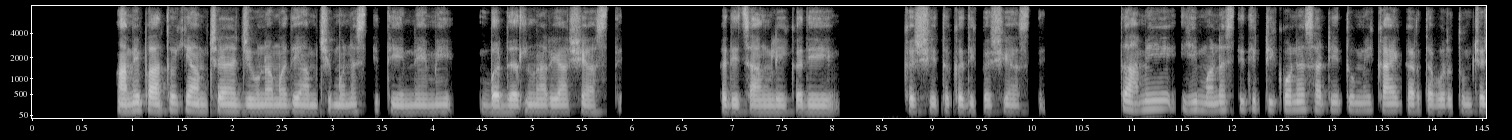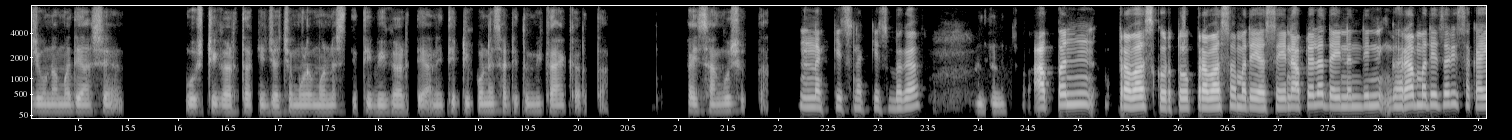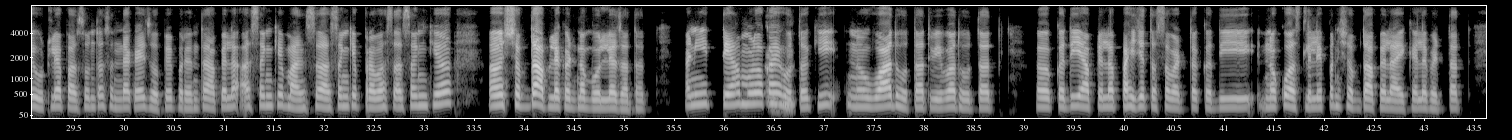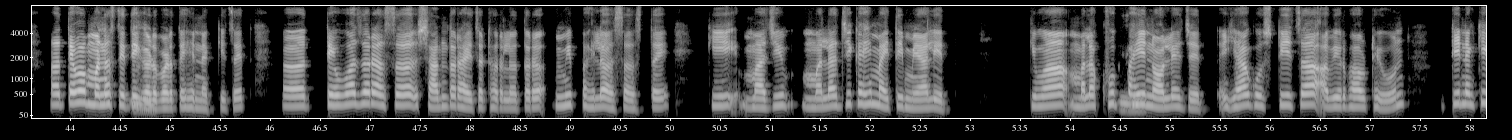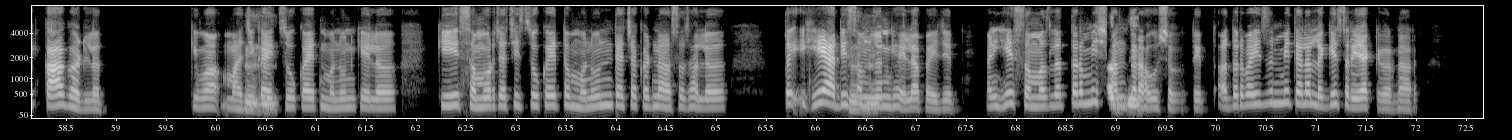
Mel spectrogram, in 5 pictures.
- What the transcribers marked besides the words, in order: tapping; other background noise; in English: "अदरवाईज"; in English: "रिएक्ट"
- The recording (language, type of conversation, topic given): Marathi, podcast, मनःस्थिती टिकवण्यासाठी तुम्ही काय करता?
